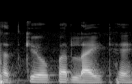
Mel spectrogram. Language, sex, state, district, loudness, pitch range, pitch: Hindi, male, Karnataka, Bangalore, -18 LUFS, 95-110 Hz, 105 Hz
